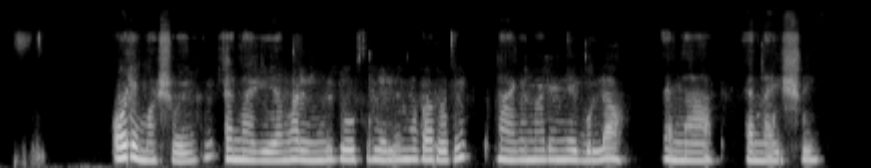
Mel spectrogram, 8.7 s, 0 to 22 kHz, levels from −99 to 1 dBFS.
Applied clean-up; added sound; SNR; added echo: neural mask model Resemble Enhance denoiser.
